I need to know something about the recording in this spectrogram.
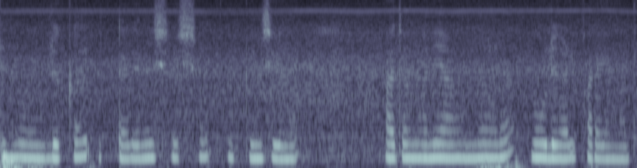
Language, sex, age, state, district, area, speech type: Malayalam, female, 18-30, Kerala, Idukki, rural, spontaneous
